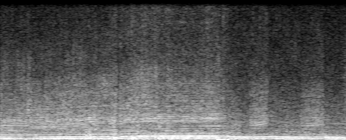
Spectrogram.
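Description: Race car engine in the racing video game Next Car Game, a steady sustained drone with gently rising and falling pitch and a brief low thump partway through, mid-level and continuous.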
